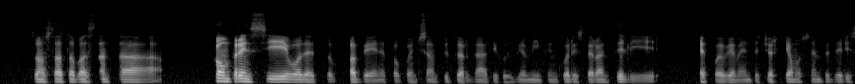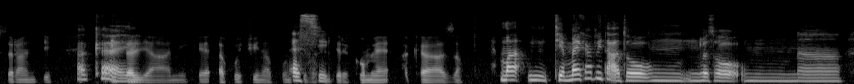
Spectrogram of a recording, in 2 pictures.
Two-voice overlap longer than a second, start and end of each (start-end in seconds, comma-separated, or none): none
